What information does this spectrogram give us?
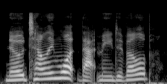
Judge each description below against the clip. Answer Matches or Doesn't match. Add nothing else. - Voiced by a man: Doesn't match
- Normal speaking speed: Doesn't match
